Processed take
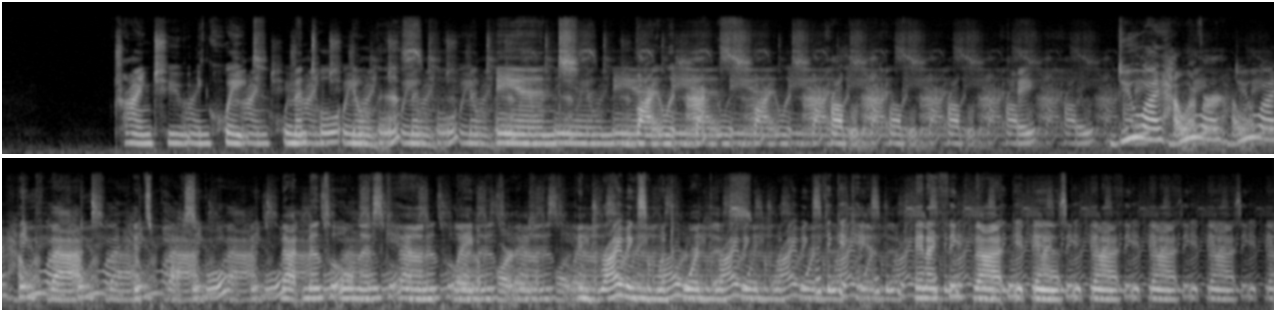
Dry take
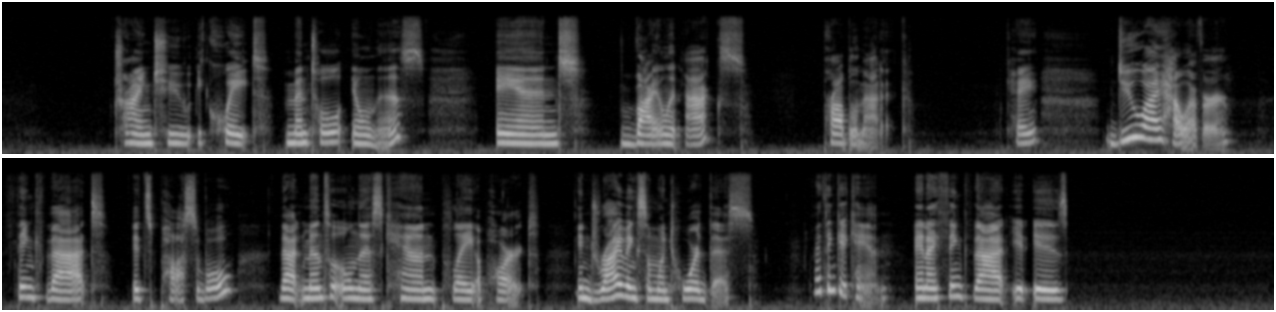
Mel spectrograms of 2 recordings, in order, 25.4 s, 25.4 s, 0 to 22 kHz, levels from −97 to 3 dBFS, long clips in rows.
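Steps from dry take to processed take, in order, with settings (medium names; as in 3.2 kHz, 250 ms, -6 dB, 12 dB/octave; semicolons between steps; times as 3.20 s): delay with an opening low-pass 583 ms, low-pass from 750 Hz, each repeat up 2 oct, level -3 dB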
